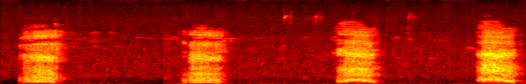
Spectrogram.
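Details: Kangaroo making four harsh, husky, breathy grunts, each about half a second long, spaced roughly every one and a half seconds, with quiet gaps between them.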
